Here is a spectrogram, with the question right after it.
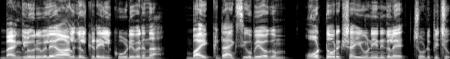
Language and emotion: Malayalam, angry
